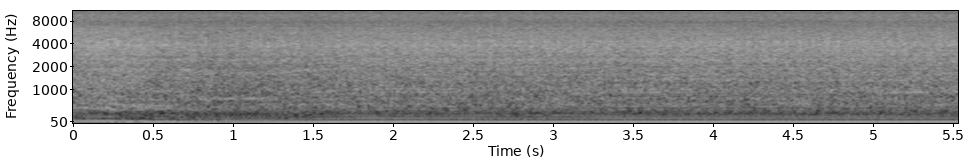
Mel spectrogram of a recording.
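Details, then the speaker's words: Peugeot 205 1.6 GTI at its first proper start after repairs: a steady, even low idle with a smooth, unbroken beat and no knocks, ticks or rattles. Sounds healthy but cuts out after a few seconds; owner suspects a fuel blockage. "okay i'm not quite sure why it's cutting out after a few seconds but that sounded relatively healthy i was quite happy with how the engine sounded"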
